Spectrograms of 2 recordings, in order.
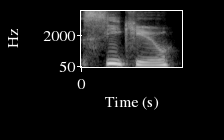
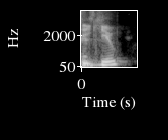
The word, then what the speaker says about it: SECU: union that will recognize SECU, pronounced CQ. Oh, so it's not even there is no meaning. It's just CQ?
